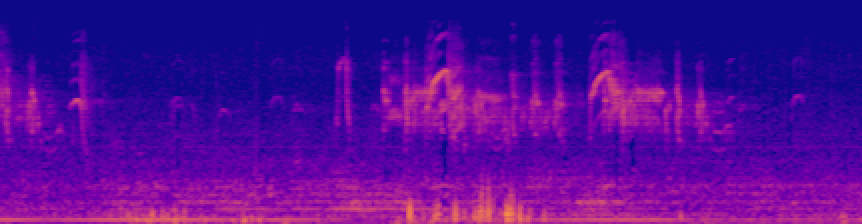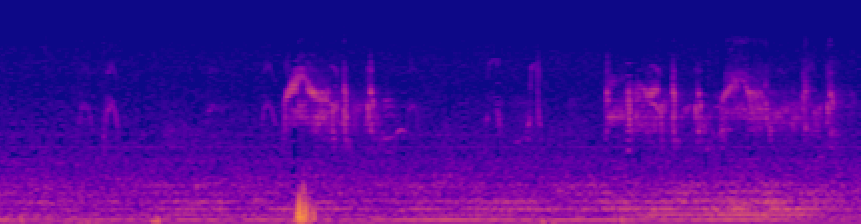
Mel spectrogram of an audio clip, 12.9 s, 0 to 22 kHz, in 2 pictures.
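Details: Brown-eared bulbul among early cherry blossoms in a park in Moroyama, Saitama Prefecture, Japan, on 17 March 2022; scattered loud screechy arched calls in several groups, with low background hum and occasional knocking sounds.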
